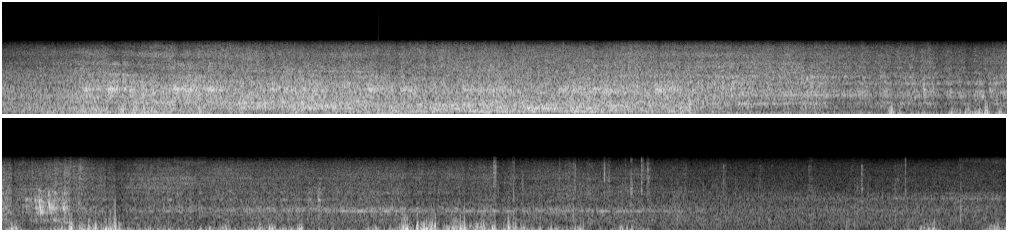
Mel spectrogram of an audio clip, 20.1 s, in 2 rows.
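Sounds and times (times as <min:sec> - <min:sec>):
train wheels rushing on rails: 0:00.0 - 0:20.0
clacks over rail joints: 0:00.8 - 0:11.1, 0:14.9 - 0:19.2.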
